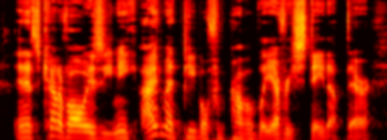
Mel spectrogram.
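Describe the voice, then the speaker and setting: This man's pitch sits fairly high. He has an American accent. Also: very clean recording, silent background. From northeast Ohio. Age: 40s. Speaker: state park manager. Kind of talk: casual interview.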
